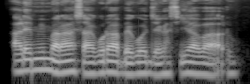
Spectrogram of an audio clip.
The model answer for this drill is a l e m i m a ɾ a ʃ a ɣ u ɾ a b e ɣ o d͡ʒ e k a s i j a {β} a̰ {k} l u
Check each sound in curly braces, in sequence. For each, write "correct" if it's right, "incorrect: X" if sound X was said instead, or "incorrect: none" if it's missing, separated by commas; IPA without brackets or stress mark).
correct, incorrect: none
